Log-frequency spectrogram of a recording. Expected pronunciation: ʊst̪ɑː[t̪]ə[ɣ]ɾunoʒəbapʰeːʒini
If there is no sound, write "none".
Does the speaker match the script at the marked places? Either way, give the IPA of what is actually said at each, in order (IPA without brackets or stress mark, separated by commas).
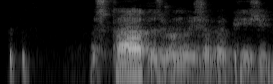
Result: d̪, z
